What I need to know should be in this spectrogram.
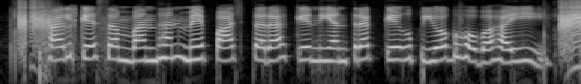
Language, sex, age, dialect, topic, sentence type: Magahi, female, 25-30, Central/Standard, banking, statement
